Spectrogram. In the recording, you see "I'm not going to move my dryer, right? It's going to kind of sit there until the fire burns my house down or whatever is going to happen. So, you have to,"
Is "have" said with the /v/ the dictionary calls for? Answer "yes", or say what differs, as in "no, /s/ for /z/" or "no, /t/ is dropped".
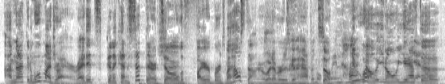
no, /f/ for /v/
